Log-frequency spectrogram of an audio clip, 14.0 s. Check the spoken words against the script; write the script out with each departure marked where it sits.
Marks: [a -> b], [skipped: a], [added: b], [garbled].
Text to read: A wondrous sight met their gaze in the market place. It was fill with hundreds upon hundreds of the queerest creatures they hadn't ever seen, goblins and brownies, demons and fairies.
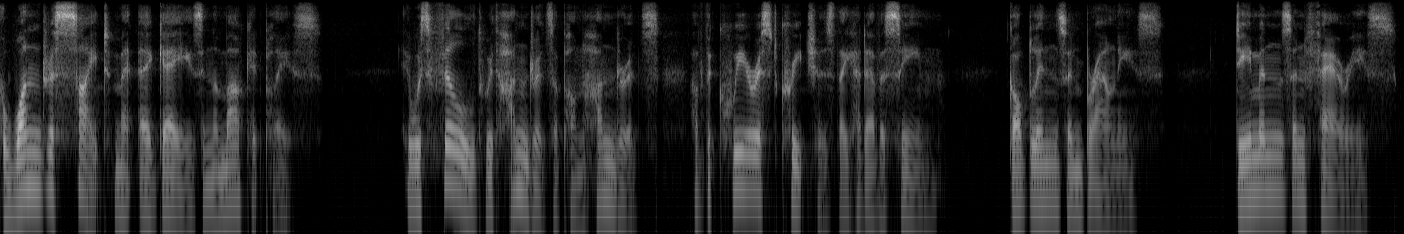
A wondrous sight met their gaze in the market place. It was [fill -> filled] with hundreds upon hundreds of the queerest creatures they [hadn't -> had] ever seen, goblins and brownies, demons and fairies.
